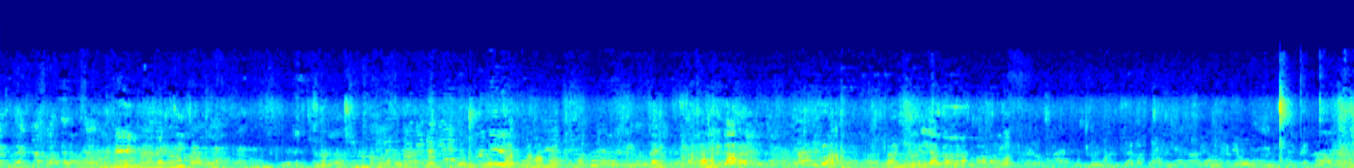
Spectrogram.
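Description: Children chatter and call out outdoors.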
